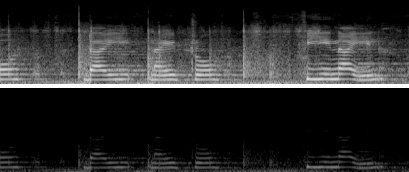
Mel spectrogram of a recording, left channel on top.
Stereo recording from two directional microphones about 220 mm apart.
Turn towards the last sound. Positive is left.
turn(degrees=10)  # may be behind; listen again after turning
